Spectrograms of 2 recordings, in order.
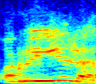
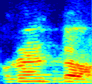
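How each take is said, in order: First: The vowel is long, as in reed. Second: The vowel is short, as in red. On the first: The speaker calls it wrong. "റീഡ് അല്ല" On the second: The speaker calls it right. "റെഡ് ആണ്, B three ആണ്"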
